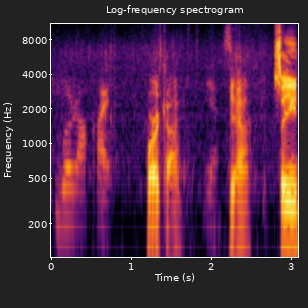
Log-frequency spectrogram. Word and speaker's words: Boracay: Am I pronouncing that right? Boracay? Boracay.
